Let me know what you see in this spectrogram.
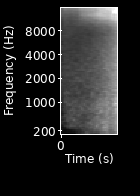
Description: Snares; Vengeance - Essential Clubsounds Vol.4

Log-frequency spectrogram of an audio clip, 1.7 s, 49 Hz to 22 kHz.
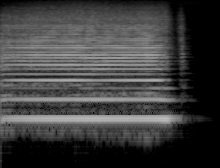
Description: L, morin khuur, World Instruments; Best Service ProSamples vol.52 - World Instruments 2; AKAI

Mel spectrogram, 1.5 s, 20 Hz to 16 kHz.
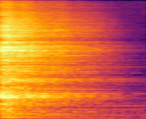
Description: club hat; 3D Sound; 3D Drums

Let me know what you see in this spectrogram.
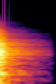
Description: perc organic knock

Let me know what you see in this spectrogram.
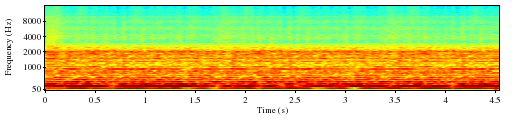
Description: Virtuoso Strings, TRM FX; ILIO; Kirk Hunter Virtuoso Strings VOL-2; 90 s Sample CDs; 10CL TRM FX

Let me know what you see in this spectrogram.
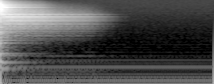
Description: Ride, Alesis DM-PRO, Drum Machines

